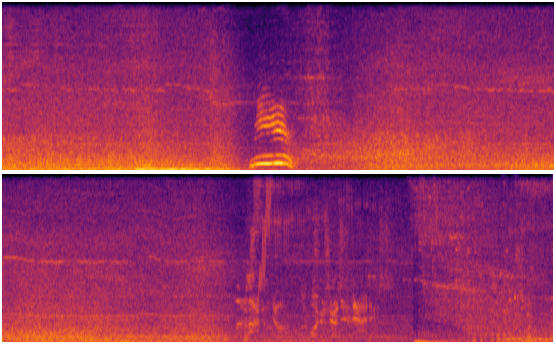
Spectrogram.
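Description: A spacecraft engine roars steadily as it flies at speed.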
